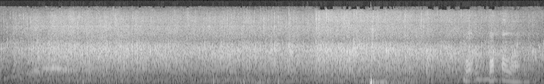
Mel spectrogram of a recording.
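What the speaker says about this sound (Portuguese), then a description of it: "já pode ser recebida com aplauso" Sustained audience applause fills a morning session of a Carnival conference, a steady wash of clapping from a large crowd with faint voices underneath and one sharp thump near the end.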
